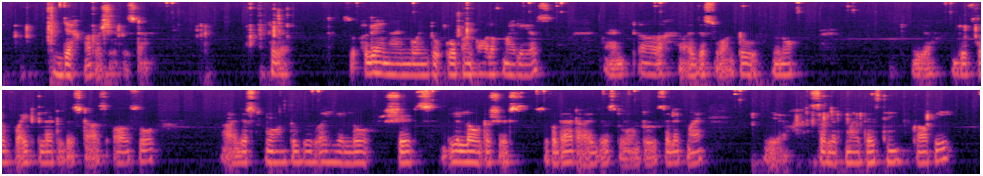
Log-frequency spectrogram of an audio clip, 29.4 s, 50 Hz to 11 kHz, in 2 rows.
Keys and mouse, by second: 0.2 ctrl+s, 1.5 ctrl+s, 2.5 d, 3.9 ctrl+s, 6.8 ctrl+s, 7.7 d, 14.4 ctrl+s, 18.6 v, 19.3 d, 26.6 ctrl+c, 27.7 d.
